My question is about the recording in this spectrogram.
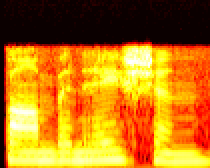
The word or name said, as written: bombination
